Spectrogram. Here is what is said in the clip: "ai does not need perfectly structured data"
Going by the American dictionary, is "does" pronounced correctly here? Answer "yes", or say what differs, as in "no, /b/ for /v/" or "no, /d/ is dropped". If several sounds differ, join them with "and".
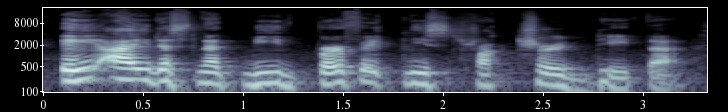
no, /s/ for /z/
